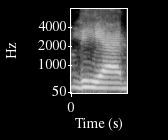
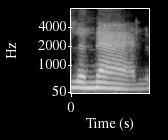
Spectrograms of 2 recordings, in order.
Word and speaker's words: Linan: Her name's Linan. It's not Leanne, it's Linan, right?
